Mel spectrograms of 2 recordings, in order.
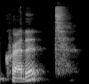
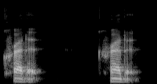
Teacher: moving up into that T but not letting the air out at all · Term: stop T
